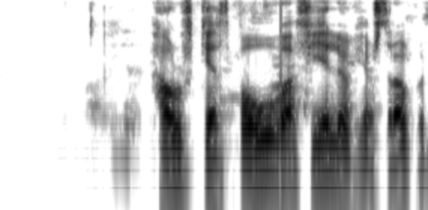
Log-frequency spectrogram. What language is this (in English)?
Icelandic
